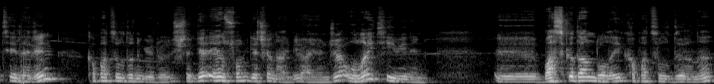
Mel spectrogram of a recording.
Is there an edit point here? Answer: no; 0 cuts

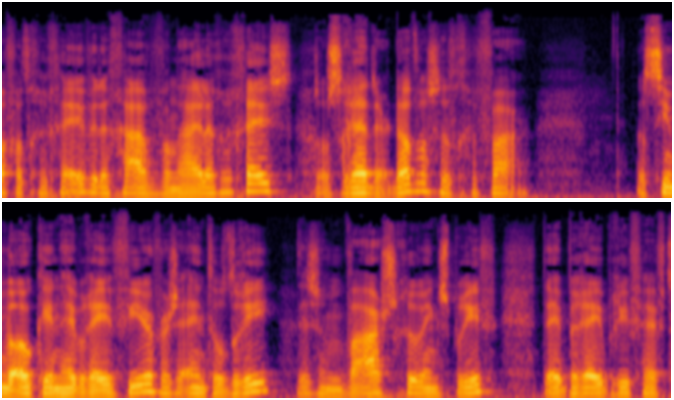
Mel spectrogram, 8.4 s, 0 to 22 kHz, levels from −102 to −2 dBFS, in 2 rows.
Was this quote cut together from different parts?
yes; 2 cuts; at 2.0 s, 6.0 s

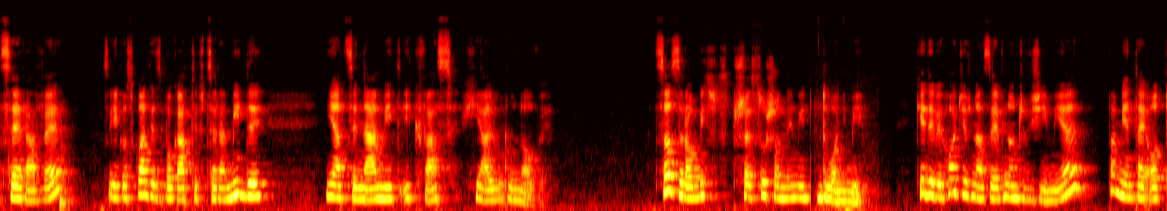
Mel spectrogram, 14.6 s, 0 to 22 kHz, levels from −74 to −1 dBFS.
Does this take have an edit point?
no; 0 cuts

